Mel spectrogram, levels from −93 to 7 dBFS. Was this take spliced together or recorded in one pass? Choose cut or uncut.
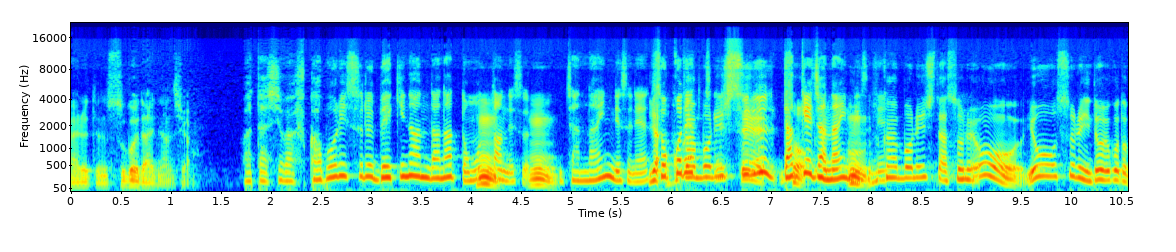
uncut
